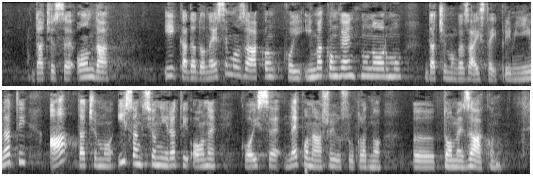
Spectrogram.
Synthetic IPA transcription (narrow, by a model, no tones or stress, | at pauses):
d̪at͡ɕe̞se̞ʔo̞nd̪a | ikad̪ad̪o̞ne̞se̞mo̞zaːko̞nkʰo̞jiʔimakoŋɡɾent̪nuno̞ɾmu | d̪at͡ɕe̞mo̞ɡaza̰jist̪aḭpɾimjeɲiːʋat̪i | ad̪̥at͡ɕe̞mo̞ʔisaŋkt̪sio̞niːɾat̪iʔo̞ne̞ | ko̞jise̞nepo̞naːʃajusuːklˠad̪no | t̪o̞mezaːko̞nu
